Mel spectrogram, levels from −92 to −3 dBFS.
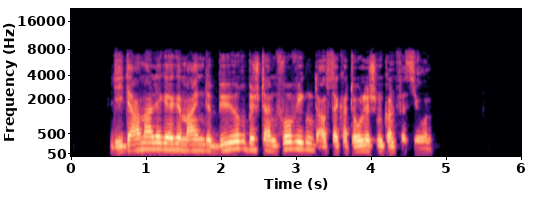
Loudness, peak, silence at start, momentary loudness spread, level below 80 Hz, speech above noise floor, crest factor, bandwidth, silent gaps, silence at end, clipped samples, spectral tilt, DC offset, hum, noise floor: -16 LUFS; -2 dBFS; 0.55 s; 10 LU; -58 dBFS; over 74 dB; 14 dB; 8 kHz; none; 1.2 s; under 0.1%; -5.5 dB/octave; under 0.1%; none; under -90 dBFS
